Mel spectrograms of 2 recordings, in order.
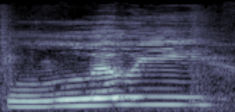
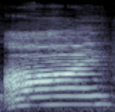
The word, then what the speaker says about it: Lili: I did use that Lily, I think that's how you say it. It's Lili, and I put that down underneath, maybe like 1/3 in the inner part.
